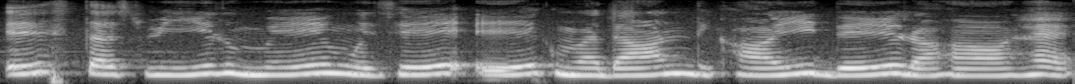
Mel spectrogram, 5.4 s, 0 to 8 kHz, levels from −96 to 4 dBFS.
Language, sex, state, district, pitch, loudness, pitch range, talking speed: Hindi, female, Madhya Pradesh, Katni, 235 Hz, -12 LUFS, 220-255 Hz, 110 wpm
